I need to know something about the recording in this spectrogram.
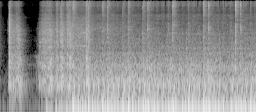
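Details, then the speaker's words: Harley Sportster after intake gasket replacement, with a dead battery: fires after a short crank, then a lumpy idle on choke with wandering beats; owner suspects carburetor issues. "I'll be taking the card back off and figuring out what the the issue is but got the intake done and uh I will say everything in there is a lot better than it was even though she doesn't want to run"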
